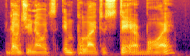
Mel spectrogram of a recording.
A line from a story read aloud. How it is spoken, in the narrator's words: Uncle grunted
